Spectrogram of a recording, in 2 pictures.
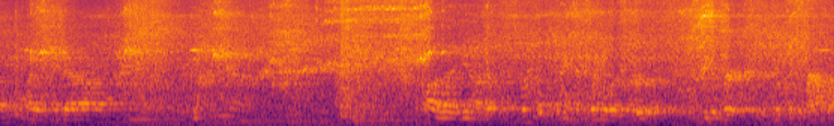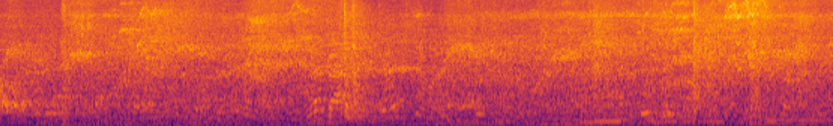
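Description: Radio-controlled race cars running on a dirt track, their motors whining up and down in pitch as they accelerate and slow, mixed with the chatter of voices in the hall.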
